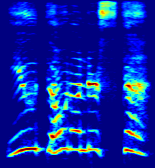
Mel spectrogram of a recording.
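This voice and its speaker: Man playing a frantic, high-pitched schoolboy. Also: fairly even intonation, slow pace, pushed and bright, full character voice. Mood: frantic, pleading. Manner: stammering, exclaiming. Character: frantic, pleading schoolboys in trouble. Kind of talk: children's storybook character reading.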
